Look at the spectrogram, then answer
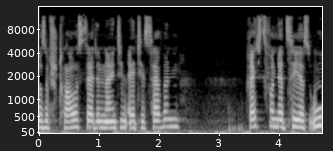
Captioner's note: speaks German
